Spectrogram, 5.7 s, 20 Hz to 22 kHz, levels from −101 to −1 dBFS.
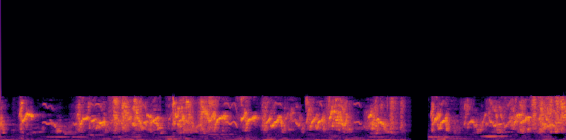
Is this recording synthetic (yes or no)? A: no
